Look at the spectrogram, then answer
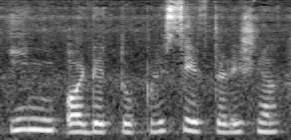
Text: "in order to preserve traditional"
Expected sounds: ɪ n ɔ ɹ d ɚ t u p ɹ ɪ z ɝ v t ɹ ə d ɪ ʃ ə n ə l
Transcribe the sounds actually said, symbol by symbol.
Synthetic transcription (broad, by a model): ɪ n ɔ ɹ d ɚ t u p ɹ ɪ s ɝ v t ɹ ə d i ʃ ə n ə l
